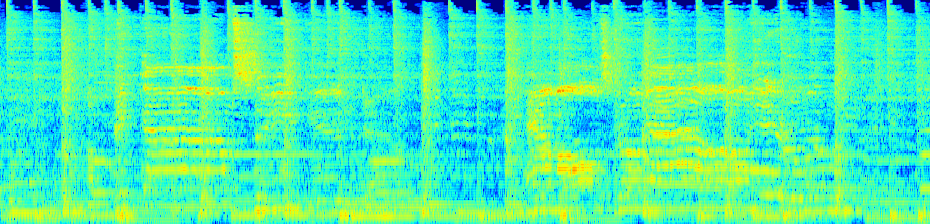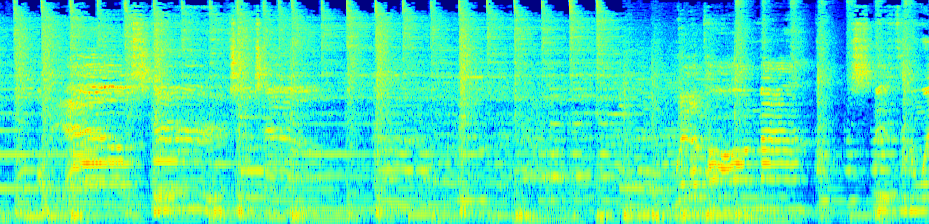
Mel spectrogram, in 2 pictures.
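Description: A live band plays a song together: a drum kit keeps a steady beat under bass, acoustic and electric guitars and keyboard, with a melodic lead line over the top.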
